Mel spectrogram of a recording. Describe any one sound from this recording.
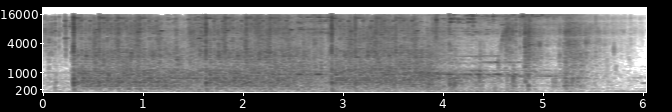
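Gunshots and blasts boom and echo.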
